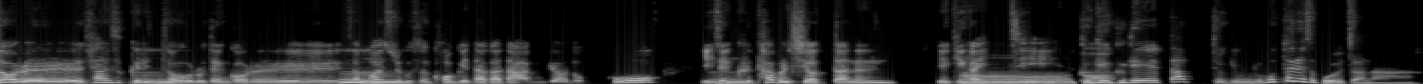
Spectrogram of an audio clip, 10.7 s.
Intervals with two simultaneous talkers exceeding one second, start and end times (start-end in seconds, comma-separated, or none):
7.2-8.4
